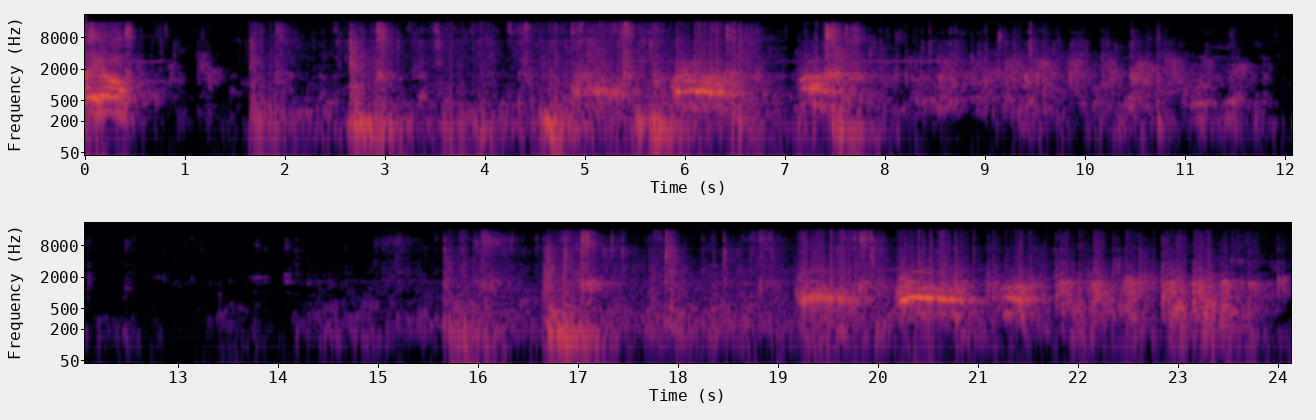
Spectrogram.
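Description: Indistinct voices in a large, echoing sports hall, with scattered thuds and taps. It goes quieter for a few seconds midway.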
